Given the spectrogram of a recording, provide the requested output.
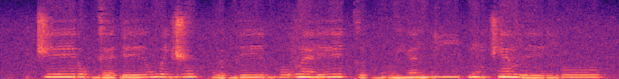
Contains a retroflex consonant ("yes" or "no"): no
